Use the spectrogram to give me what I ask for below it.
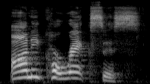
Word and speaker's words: onychorexis: Onychorexis, and the way it's pronounced doesn't really show up in the way it's spelled, right? Because it's smack dab in the middle of that word. We've got chore, rexis, right?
